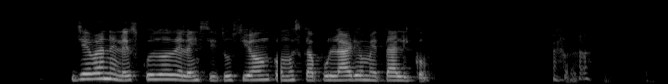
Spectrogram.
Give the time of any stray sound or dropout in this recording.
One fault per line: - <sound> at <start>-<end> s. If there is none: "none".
- dropout at 2.8-2.8 s
- laugh at 5.5-6.1 s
